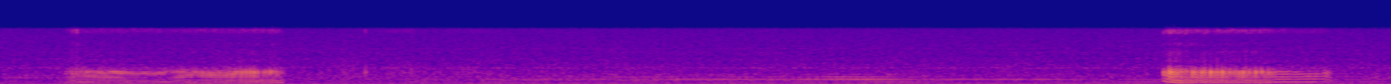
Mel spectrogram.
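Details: Boston Terrier named Iggy snoring indoors: two loud, rough, buzzy snores about a second and a half each, the first near the start and the second near the end, separated by quiet breathing and low room hum.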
